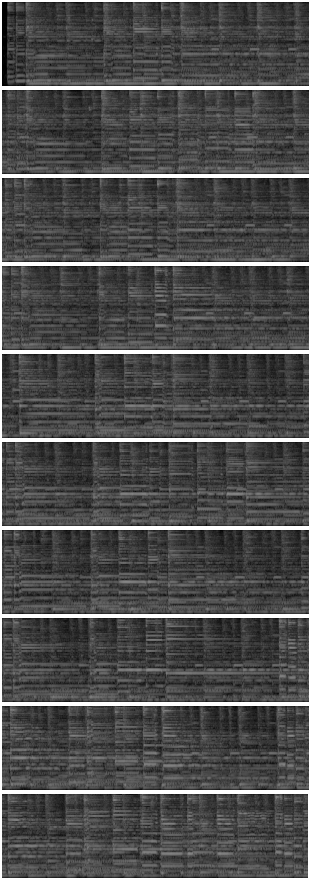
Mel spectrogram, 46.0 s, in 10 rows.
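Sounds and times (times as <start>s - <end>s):
acoustic music: 0.0s - 46.0s.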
